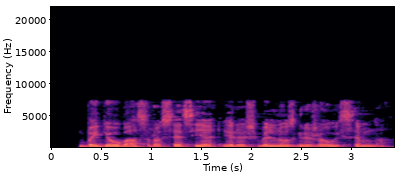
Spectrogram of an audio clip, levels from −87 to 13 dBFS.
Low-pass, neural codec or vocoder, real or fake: 7.2 kHz; none; real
